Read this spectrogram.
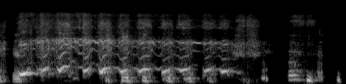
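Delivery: high whooping laugh; shouted laugh. Real, not acted. Laughing shout after the stick joke.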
